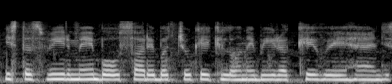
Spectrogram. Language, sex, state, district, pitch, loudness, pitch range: Hindi, female, Uttar Pradesh, Shamli, 220 Hz, -12 LUFS, 215-230 Hz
